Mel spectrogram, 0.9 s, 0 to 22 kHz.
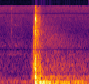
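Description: A car door on an Audi Q4 e-tron is shut once, giving a single deep, low thud with a short, muffled decay. It sounds solid.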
